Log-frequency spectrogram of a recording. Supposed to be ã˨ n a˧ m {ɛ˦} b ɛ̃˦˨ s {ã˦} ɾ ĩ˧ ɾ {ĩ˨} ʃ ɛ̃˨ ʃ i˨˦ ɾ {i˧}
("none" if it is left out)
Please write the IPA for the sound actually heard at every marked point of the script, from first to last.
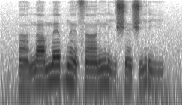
ɛ˦, ã˧, i˨, i˧

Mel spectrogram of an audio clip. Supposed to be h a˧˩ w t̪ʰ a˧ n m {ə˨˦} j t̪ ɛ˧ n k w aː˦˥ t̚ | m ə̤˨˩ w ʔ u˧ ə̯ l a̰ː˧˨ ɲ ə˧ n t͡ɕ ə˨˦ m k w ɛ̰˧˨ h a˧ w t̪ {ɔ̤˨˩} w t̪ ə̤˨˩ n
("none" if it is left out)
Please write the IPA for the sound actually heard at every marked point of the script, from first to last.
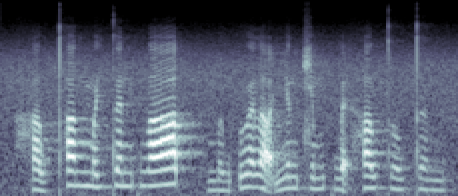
ə˨˦, o̤˨˩

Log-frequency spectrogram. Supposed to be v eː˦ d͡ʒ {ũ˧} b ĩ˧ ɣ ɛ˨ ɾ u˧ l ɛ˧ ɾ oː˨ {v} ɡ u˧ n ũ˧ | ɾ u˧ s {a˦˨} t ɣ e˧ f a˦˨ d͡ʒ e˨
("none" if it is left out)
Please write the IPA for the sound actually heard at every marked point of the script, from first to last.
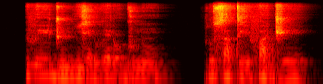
ũ˧, none, a˦˨

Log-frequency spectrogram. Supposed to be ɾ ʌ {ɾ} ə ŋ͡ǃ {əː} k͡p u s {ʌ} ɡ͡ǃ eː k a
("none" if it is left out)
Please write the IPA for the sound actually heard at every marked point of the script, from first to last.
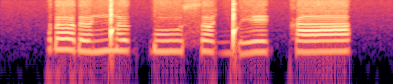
ɾ, əː, ʌ

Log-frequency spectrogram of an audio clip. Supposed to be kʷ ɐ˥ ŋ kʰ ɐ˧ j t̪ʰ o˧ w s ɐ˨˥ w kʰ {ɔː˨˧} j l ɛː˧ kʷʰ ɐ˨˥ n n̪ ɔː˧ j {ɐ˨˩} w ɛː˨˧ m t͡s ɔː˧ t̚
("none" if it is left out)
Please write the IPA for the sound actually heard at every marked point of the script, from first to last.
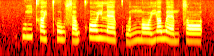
ɔː˥, ɐ˥

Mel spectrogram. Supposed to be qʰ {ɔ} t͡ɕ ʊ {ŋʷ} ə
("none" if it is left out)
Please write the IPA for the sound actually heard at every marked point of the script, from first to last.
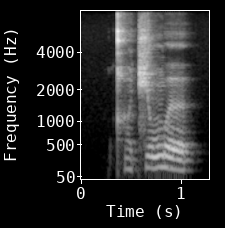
ɔ̤, ŋʷ

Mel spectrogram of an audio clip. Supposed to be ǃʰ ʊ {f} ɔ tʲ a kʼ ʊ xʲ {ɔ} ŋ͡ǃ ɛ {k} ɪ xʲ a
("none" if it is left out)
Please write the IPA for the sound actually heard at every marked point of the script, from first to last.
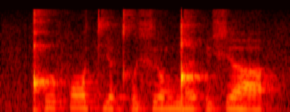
f, ɔ, ʔ

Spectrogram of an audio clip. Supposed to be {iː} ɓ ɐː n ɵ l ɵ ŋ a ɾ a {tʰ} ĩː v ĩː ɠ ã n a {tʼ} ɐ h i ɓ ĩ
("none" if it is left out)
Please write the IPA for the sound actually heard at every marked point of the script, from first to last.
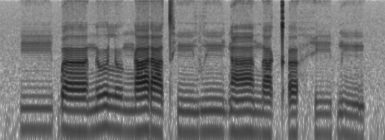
iː, tʰ, kʼ

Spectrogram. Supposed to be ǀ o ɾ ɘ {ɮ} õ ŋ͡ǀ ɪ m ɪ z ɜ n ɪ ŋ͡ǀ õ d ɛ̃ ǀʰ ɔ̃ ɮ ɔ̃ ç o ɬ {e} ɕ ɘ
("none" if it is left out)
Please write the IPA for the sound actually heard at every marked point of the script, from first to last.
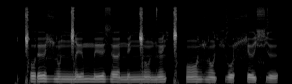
ɮ, ɘ

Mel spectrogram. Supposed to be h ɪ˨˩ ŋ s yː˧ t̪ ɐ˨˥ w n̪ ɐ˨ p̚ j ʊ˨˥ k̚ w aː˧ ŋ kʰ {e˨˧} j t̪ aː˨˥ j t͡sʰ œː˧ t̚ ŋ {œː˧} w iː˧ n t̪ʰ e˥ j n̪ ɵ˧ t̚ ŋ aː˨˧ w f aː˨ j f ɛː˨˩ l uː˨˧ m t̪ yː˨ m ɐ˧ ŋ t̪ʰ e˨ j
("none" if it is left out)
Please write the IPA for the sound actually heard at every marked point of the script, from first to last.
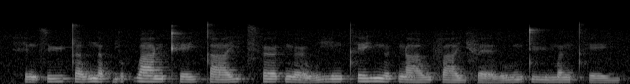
e˨˧, œː˨˩

